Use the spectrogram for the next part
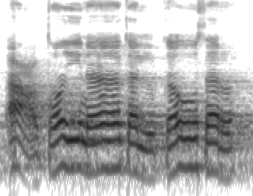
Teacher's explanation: واو ساکن سے پہلے زبر ہے، واولین ہوا، اس لیے واولین کو نرم آواز کے ساتھ جلد پڑھیں، معروف پڑھیں، مجہول آواز سے بچیں۔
